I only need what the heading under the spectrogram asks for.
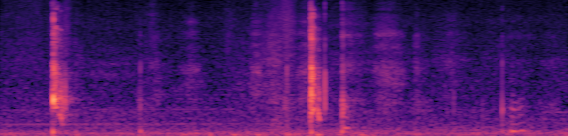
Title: Hiccups AND sneezes!!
